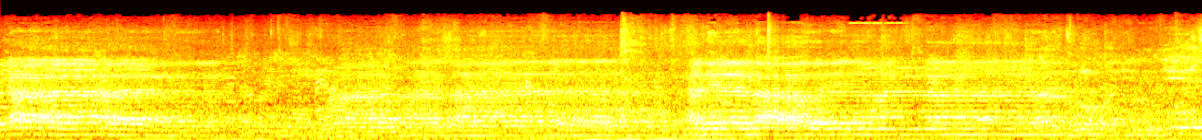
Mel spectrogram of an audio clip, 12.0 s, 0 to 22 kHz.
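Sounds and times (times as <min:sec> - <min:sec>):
men chanting into microphones: 0:00.0 - 0:12.0.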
